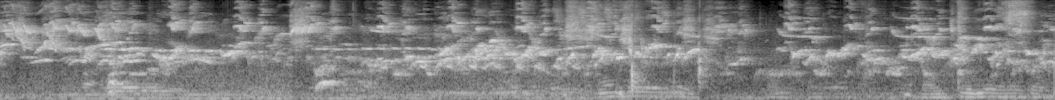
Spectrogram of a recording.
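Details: White-rumped shama (murai batu) in the bowing posture, singing a very sharp song rich in isian fill-in phrases; dense, rapid, varied whistles and buzzy trills with short chattering bursts, almost unbroken across the recording.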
